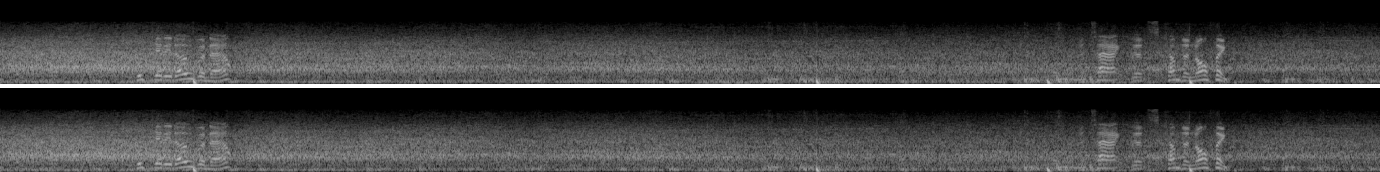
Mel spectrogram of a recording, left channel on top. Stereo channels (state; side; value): identical; both; correlation 1.00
